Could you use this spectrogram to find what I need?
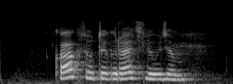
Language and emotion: Russian, neutral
